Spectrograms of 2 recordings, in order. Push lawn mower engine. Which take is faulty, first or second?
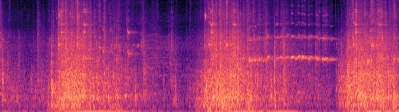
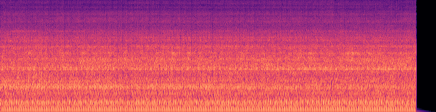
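first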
